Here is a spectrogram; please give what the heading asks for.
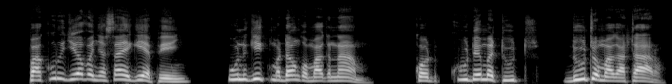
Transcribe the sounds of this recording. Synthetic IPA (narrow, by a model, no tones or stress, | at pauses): pakuɾud͡ʒɛhɔvaɲasajeɡɪɛpiɲ | unɡikmadɔŋɡɔmaɡnam | kɔdkudematut | dutomaɡataɾɔ̰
